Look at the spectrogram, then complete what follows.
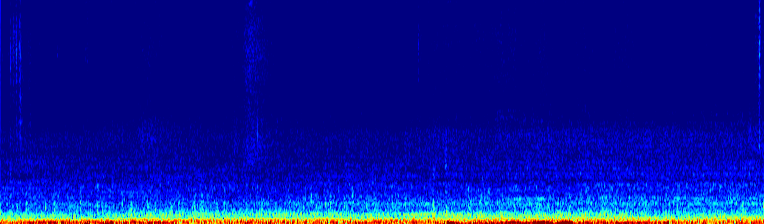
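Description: Steady low rumble of a car driving at highway speed, heard from inside the cabin: engine and tyre road noise, swelling louder for a couple of seconds past the middle.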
